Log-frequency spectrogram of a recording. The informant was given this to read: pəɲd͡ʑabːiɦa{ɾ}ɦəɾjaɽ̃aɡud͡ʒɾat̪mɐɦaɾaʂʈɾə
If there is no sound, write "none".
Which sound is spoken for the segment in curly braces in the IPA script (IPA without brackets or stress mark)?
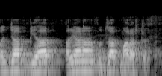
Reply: ɾ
